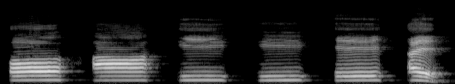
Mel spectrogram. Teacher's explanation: इनको बोलने में हमारे मुंह की होठ की आकृति गोल नहीं हो रही है लेकिन इनको बोलने में गोल हो रही है इसलिए ये वृत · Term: अव्रत मुखी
